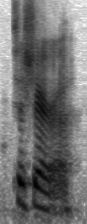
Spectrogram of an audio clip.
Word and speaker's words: Teixeira: It's one of those names I can never Teixeira. – Teixeira, yeah.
